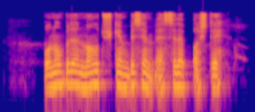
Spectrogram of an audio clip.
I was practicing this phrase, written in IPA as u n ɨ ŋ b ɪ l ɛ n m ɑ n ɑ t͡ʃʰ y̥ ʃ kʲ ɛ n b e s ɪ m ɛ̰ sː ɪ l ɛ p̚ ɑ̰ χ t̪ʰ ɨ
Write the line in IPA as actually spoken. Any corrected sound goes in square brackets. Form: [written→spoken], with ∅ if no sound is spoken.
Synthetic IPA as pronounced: u n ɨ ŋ b ɪ l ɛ n m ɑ [n→ŋ] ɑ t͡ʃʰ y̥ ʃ kʲ ɛ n b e s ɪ m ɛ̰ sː ɪ l ɛ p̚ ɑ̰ [χ→ʃ] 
